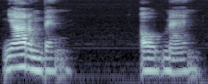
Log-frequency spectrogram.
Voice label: "nyarrəmbən" old man

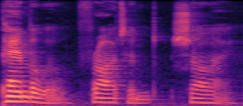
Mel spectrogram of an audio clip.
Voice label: "pamba-wil" frightened shy

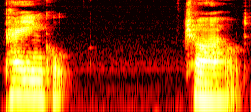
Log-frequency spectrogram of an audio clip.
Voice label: "payingguk" child

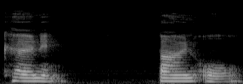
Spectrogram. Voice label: "kerning" bone awl

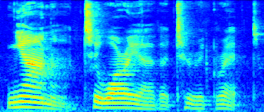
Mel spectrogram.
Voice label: "nyarna" to worry over to regret

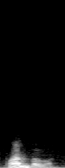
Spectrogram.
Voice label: "pandelang" whistling kite

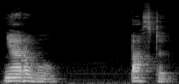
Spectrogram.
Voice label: "ngarrawu" bustard

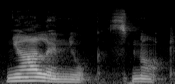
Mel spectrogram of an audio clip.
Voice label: "nyelinyuk" snot

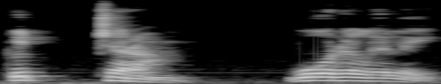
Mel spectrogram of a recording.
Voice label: "wityərrum" large water lily

